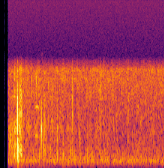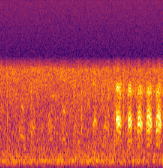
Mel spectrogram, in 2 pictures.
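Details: A male domestic goose (greylag) courts a female to form a pair: one sharp honk at the start, a low steady hiss, then a quick run of five nasal, harmonic honks at the end.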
